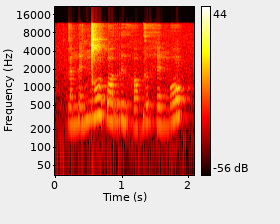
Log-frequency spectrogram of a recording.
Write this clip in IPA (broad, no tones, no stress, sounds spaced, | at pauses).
ɡ a n ɛ ŋ͡ǀ ɔ ɓ ɒ r ɨ h ɒ ɡ ə h ɛ ŋ ɔ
